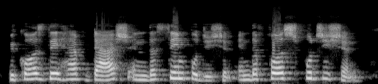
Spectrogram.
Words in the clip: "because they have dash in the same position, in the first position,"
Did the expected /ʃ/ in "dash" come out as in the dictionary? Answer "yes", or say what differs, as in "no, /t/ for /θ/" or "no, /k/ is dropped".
yes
